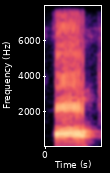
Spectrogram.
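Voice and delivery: ओ opened to an "aw" sound; short open O. Shown as a demonstration. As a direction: open the lips from ओ towards "aw". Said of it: "short हो जाएगा". (खुला ऑ, ओ नहीं)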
